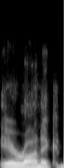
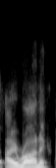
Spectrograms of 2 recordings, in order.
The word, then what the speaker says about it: Aaronic: you would say the Aaronic blessing. I think I'm saying that right. There are two A's. And I always try to like not pronounce it as ironic blessing because that sounds ridiculous.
